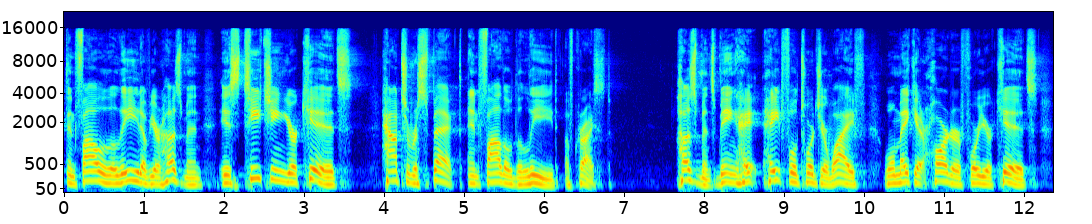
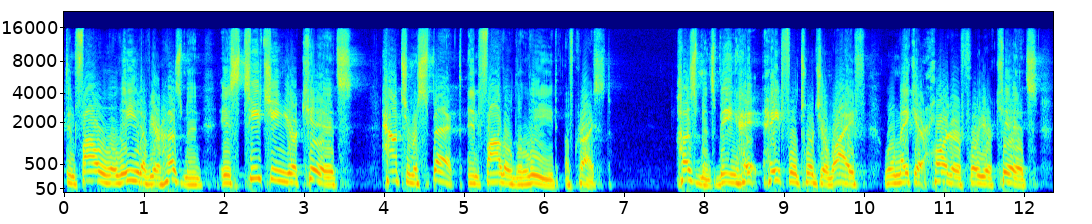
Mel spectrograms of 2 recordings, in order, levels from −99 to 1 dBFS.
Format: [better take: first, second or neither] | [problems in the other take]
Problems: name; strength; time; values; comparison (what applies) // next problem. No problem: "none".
first | distortion; heavy; 7 dB below the speech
